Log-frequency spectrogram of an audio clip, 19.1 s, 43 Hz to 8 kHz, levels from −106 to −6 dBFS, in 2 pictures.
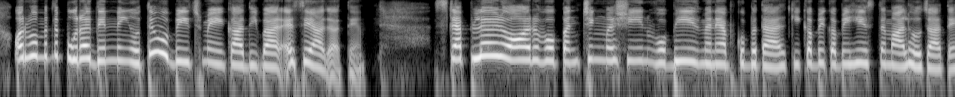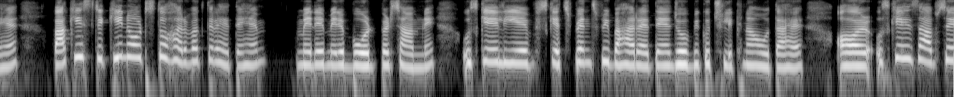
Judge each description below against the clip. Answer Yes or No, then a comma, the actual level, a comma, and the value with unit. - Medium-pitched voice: No, very high, 265 Hz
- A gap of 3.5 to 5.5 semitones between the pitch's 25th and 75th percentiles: Yes, average, 4.2 semitones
